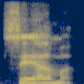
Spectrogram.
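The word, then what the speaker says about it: CEAMA: Y miren lo bonito que suena, se ama. Se escribe con C por ser conferencia, pero se escucha, se ama, lo que se ama, ¿sí?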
